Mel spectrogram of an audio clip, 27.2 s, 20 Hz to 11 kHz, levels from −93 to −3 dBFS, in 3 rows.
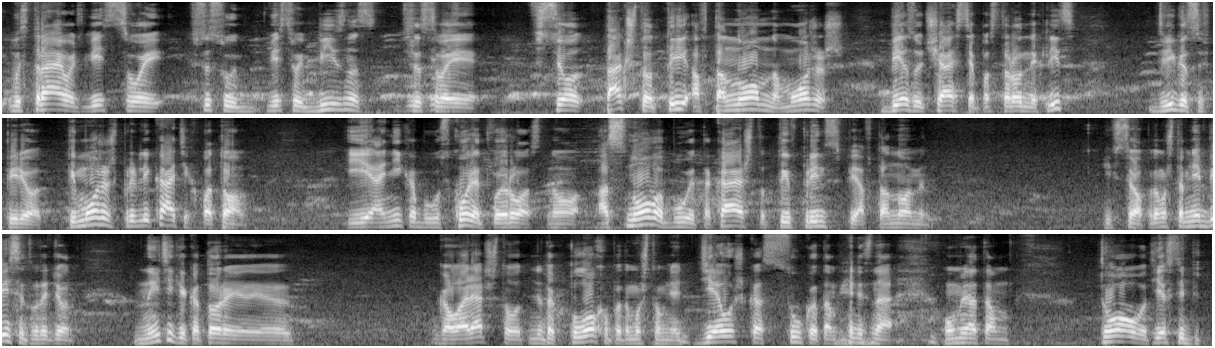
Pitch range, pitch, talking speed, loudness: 125-160 Hz, 145 Hz, 165 wpm, -16 LUFS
